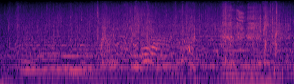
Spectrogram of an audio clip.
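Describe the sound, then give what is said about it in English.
Heavy rain pouring down in a steady, dense hiss with scattered splashes as prisoners in striped uniforms are marched across muddy ground; indistinct voices murmur underneath throughout. “The rain pours down and their striped uniforms are soon drenched.”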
